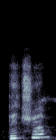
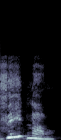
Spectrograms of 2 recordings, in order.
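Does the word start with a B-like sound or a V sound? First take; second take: B-like sound; V sound. First: The word starts with a B-like sound. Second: The word starts with a V sound. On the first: It copies a learner's mispronunciation. The speaker calls it wrong. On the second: It is the intended standard pronunciation. The speaker calls it right.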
